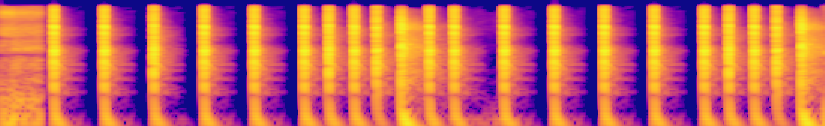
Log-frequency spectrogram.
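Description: A string of about twenty sharp, dry clicks laid in as an editing sound effect, with dead silence between them. They come slowly at first, then quicker, with a fast run near the end.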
